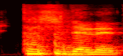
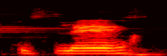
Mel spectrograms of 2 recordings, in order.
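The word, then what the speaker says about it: བཀྲ་ཤིས་བདེ་ལེགས: Toshidale. Tashidele. Toshidale.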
